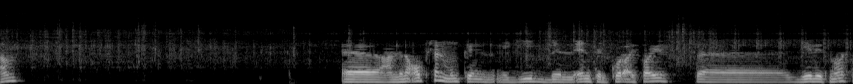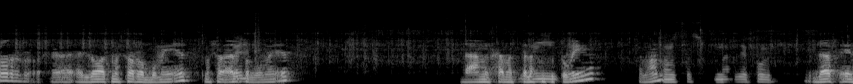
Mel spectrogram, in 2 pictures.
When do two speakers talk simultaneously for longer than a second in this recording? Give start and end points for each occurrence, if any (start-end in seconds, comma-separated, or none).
none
